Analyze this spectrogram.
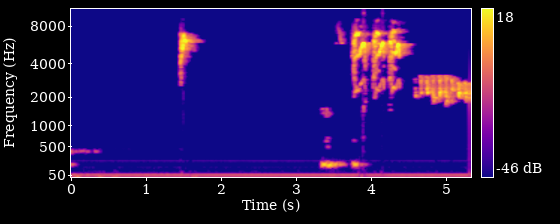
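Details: Female Ruby-cheeked sunbird calling a male, a long chattering lure call: sharp high chirps, then a quick burst of bright, jumbled high notes that ends in a lower, buzzy, fading trill.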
